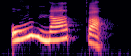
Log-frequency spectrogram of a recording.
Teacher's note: on fait la liaison entre le N de on et le verbe avoir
